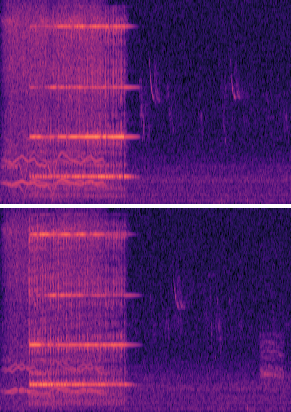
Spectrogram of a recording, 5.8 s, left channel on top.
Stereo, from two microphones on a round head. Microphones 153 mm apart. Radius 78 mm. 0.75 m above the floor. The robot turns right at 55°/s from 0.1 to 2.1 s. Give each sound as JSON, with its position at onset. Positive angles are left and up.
{"t": 0.6, "sound": "a phone ringing", "azimuth_deg": -50, "distance_m": 1.0}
